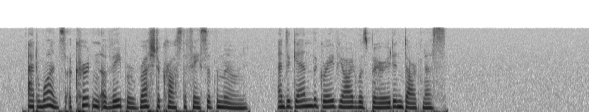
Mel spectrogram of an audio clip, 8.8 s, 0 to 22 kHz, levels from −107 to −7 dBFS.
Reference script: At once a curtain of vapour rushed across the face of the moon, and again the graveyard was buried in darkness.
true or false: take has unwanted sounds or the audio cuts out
false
